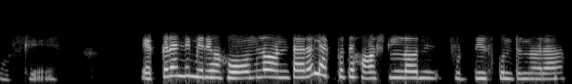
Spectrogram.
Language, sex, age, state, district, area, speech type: Telugu, female, 18-30, Andhra Pradesh, Annamaya, rural, conversation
